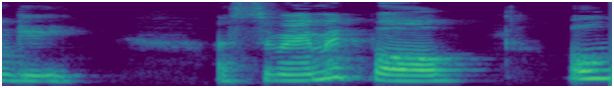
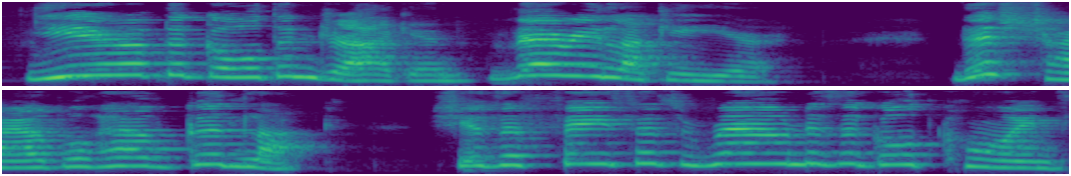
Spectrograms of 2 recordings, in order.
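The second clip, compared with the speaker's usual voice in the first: a father's voice; 7 semitones higher than usual. Acted. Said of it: "said her father".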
